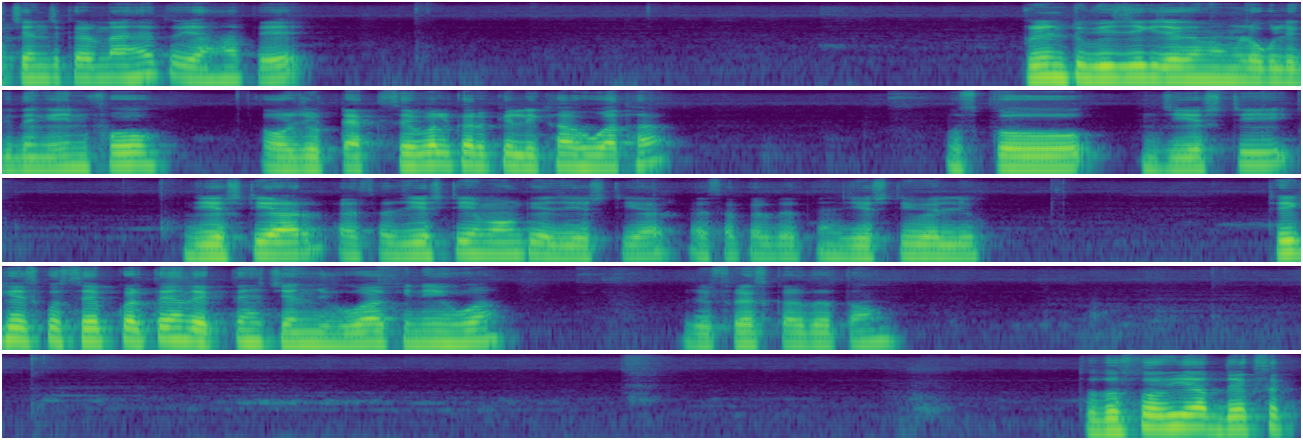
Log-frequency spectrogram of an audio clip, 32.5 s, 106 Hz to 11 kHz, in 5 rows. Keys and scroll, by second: 0.2 ctrl+c, 2.6 ctrl+v, 21.0 Escape, 25.5 alt+p.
